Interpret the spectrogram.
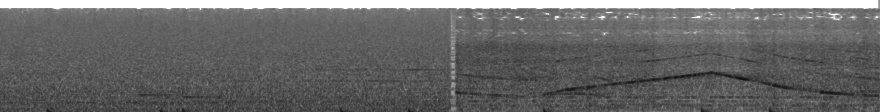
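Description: A steady rush of floodwater. About halfway through, a sudden cut brings in a siren wailing slowly up and down, one long rise and fall and the start of another.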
